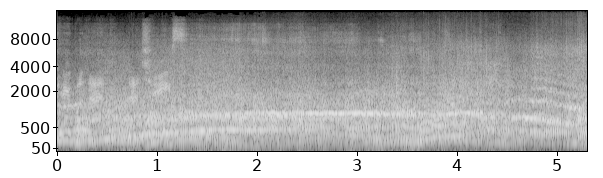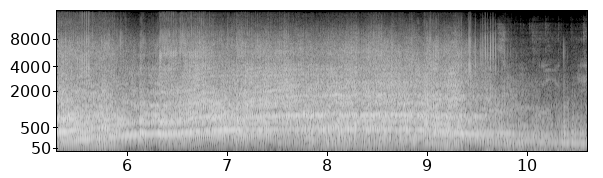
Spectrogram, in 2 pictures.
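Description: A drift car on track during a drifting competition run screams through long, sustained tire squeals that rise and bend in pitch under a loud engine, with commentators talking throughout.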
